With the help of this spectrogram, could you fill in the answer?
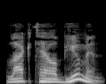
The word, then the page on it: lactalbumin: British English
